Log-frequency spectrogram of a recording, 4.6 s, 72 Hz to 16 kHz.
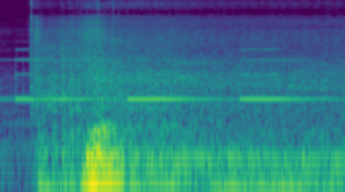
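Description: A BMW E36 M3 engine cranks briefly and catches, then settles into a steady, close idle hum after the initial burst of startup noise.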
